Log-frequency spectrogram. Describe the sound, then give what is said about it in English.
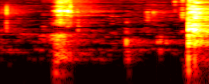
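A speaker sips a drink: a few soft, brief slurping and swallowing noises separated by near silence, quiet and isolated. “So let me take a sip.”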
